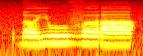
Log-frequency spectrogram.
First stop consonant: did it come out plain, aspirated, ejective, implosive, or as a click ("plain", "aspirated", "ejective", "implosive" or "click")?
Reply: implosive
